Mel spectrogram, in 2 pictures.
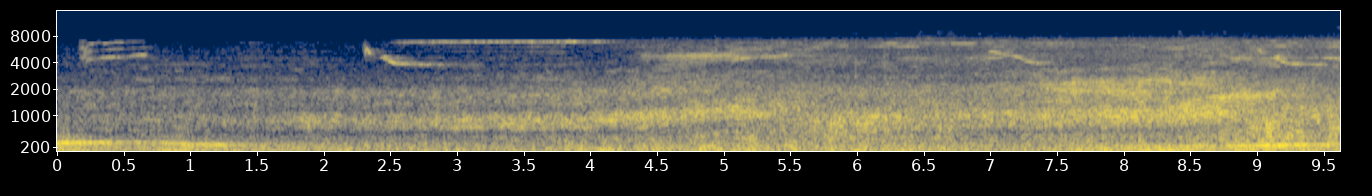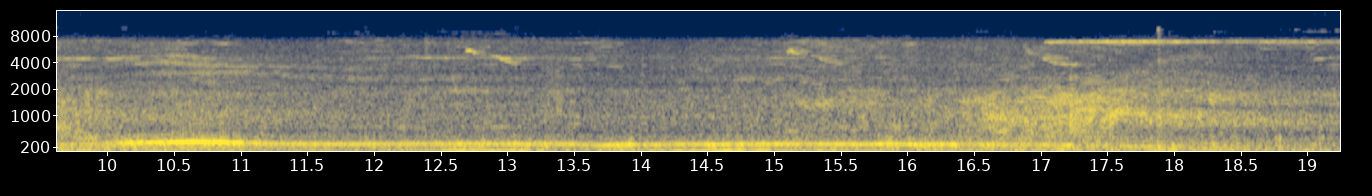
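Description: A distant engine hum swells to its loudest about halfway through, holds steady, then fades. Small birds chirp throughout.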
